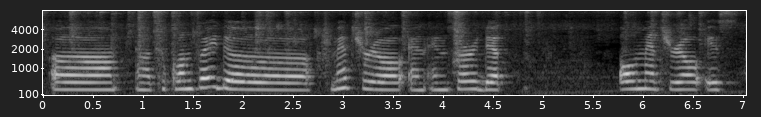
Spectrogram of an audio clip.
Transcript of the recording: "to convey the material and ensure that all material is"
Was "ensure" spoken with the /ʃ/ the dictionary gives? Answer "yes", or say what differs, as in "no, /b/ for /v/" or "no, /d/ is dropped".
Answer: no, /s/ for /ʃ/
